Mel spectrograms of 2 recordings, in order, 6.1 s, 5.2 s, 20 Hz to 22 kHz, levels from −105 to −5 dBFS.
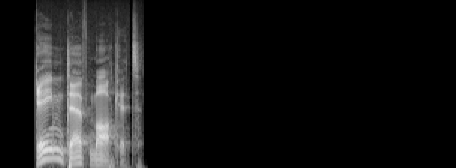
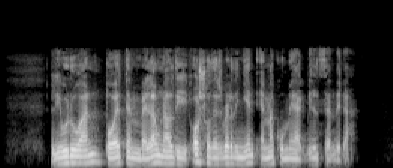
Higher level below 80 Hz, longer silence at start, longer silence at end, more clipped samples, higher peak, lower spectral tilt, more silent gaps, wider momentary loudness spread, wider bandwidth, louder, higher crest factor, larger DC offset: first, -48 dBFS vs -64 dBFS; second, 0.5 s vs 0.7 s; first, 4.2 s vs 0.6 s; neither; first, 0 dBFS vs -6 dBFS; second, -3.5 dB/octave vs -6.5 dB/octave; neither; first, 17 LU vs 12 LU; first, 18.5 kHz vs 7.8 kHz; first, -20 LUFS vs -25 LUFS; first, 28 dB vs 20 dB; neither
